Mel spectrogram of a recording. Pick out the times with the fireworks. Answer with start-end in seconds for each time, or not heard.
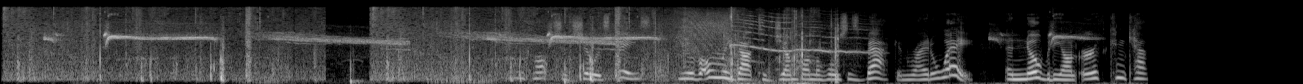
2.3-8.9.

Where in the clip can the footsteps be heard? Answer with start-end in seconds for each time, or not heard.
0.0-8.4.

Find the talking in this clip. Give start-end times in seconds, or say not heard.
5.1-11.5.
